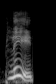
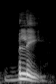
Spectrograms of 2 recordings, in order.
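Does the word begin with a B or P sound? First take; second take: P; B. First: The word begins with a P sound. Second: The word begins with a B sound. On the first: The speaker calls it right. "they cannot quite say the word play" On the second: The speaker calls it wrong. "They say blay"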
